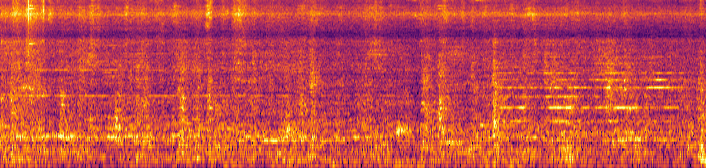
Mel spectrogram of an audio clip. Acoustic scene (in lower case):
subway station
